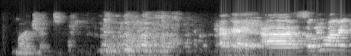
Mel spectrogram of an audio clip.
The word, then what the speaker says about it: Marchant: And Jackie Marchant. Not Marchant. It is very important to her Australian husband that it is pronounced Marchant.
